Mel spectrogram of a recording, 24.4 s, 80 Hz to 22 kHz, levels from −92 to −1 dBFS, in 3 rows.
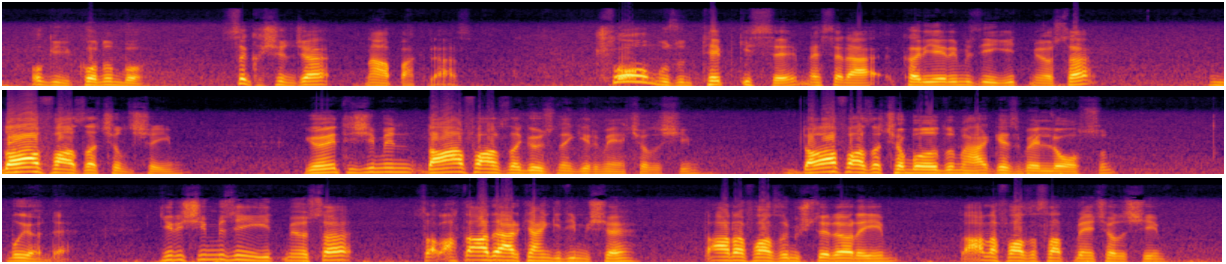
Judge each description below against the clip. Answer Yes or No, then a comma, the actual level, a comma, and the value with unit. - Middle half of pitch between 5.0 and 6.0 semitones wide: Yes, average, 5.3 semitones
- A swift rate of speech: No, average, 125 wpm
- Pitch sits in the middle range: Yes, medium, 145 Hz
